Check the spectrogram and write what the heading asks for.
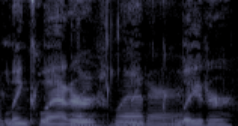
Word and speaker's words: Linklater: It's directed by Richard Linklater. I think that's how you say his name. – Linklater.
